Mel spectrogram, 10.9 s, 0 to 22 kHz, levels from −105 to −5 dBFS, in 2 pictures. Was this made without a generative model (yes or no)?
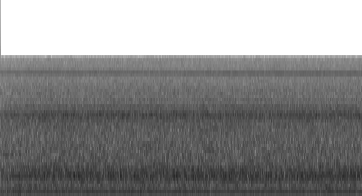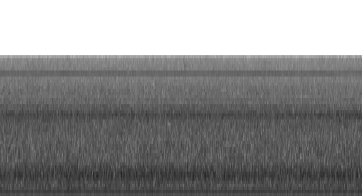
yes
